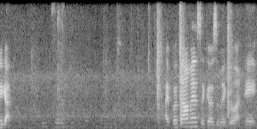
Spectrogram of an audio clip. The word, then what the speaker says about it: amygdala: Hypothalamus, it goes amygdala. Amygdala is what it's spelled like.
